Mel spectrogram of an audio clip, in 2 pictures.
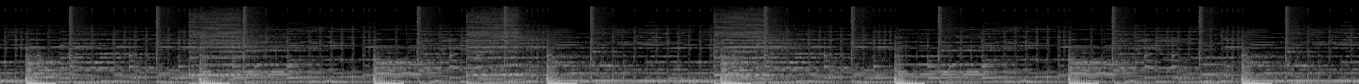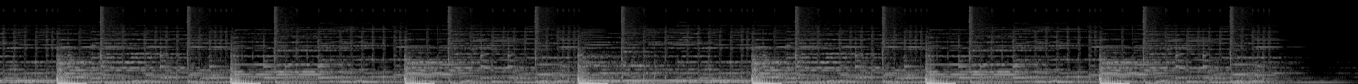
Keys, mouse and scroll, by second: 1.0 click, 1.8 space, 4.3 space, 6.8 space, 8.4 space, 9.4 click, 10.1 click, 11.0 click.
